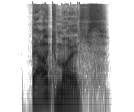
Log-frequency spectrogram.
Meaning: genitive singular of Bergmolch
- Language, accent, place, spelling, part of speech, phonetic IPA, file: German, Germany, Berlin, Bergmolchs, noun, [ˈbɛʁkˌmɔlçs], De-Bergmolchs.ogg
